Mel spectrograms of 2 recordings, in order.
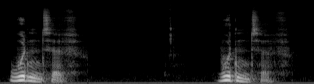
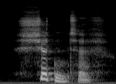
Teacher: Drop the D and block the airflow at the glottis. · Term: glottal stop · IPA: Woulʔən't've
